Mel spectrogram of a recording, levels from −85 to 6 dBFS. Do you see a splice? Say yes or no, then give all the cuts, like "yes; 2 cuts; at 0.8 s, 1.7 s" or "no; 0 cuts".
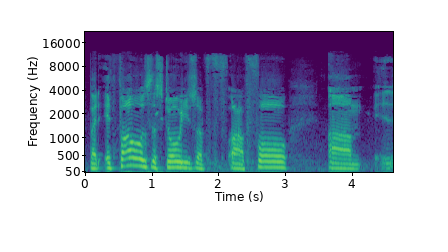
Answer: no; 0 cuts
